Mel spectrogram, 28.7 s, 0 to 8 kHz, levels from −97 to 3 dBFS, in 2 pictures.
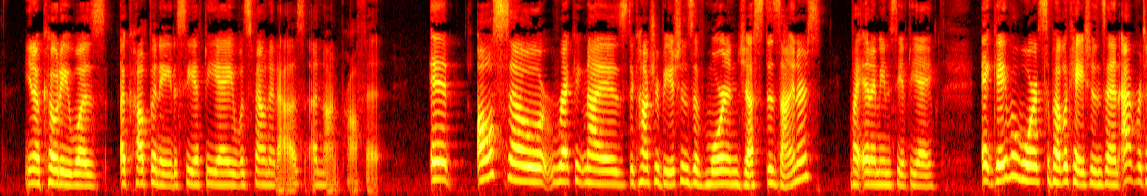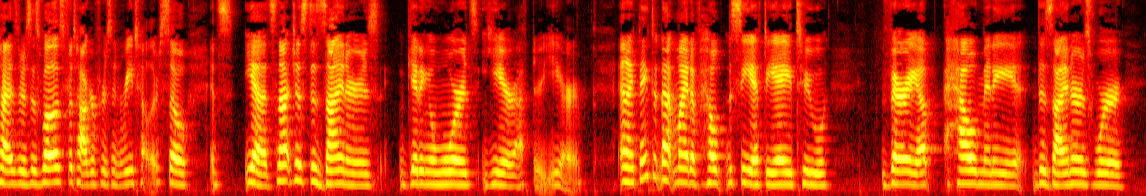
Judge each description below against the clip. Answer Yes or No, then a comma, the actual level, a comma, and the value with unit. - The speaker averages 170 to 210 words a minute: No, average, 150 wpm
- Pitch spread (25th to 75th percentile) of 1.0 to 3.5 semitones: Yes, average, 3.0 semitones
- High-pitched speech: Yes, high, 195 Hz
